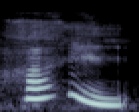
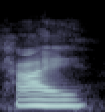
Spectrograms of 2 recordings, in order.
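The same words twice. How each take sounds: First: The pitch of 'hi' is raised high. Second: The pitch of 'hi' stays flat and low.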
